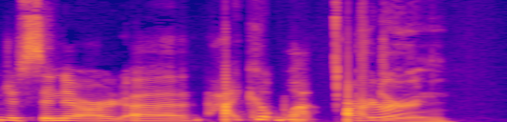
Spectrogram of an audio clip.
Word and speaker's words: Jacinda Ardern: New Zealand PM, Jacinda Ardern.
